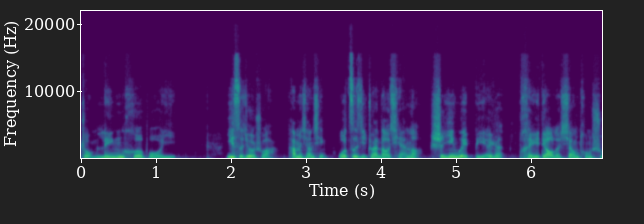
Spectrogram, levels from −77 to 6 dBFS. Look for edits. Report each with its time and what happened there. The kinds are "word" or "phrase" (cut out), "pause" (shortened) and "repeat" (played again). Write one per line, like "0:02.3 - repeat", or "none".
0:03.4 - pause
